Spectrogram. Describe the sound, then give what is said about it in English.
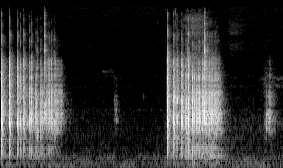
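Dice clatter and tumble across a hard surface in two separate rolls, each a quick rattling burst of clicks that ends with a faint final tap, fairly loud. “I rolled the dice, but now I don't remember what the numbers said. So I'm going to have to do it again.”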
